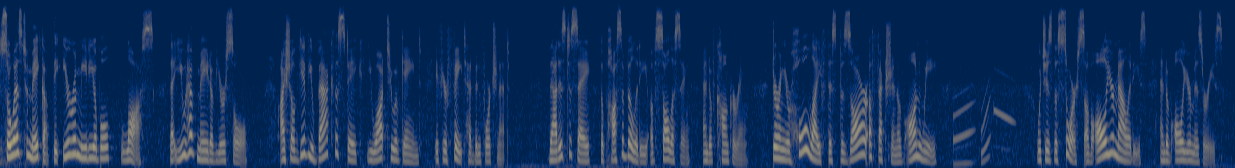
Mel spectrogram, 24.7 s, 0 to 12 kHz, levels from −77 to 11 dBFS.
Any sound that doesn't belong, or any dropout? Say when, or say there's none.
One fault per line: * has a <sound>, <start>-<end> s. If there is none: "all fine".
* has a chirp, 19.1-20.4 s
